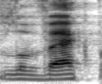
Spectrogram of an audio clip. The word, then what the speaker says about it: Levesque: And it's pronounced Levesque, but it's spelled L-E-V-E-S-Q-U-E.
